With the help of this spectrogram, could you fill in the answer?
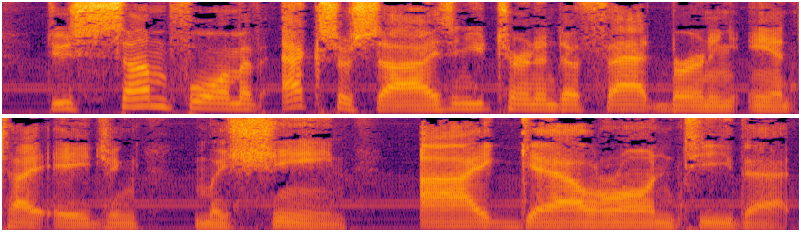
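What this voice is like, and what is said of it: New Orleans accent. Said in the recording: “That's my New Orleans accent.”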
